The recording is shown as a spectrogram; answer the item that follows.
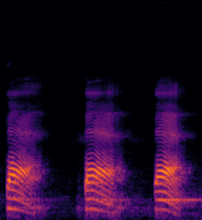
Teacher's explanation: ujung lidah ini permukaan atasnya bertemu dengan gusi gigi seri atas. Da da da. Dan dia tarkik tipis da bukan da. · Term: dal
